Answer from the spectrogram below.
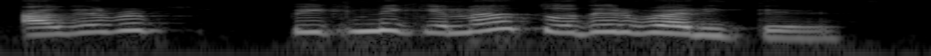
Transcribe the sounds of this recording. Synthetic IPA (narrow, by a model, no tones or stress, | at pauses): aɡəɾbaɾ | piknikenat̪od̪eɾbaɽit̪e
